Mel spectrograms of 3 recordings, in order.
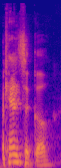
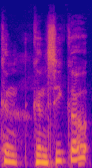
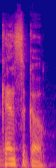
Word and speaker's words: Kensico: How do you say it? Kensico. Not Conseco? No, it's the Kensico Dam. Kensico.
